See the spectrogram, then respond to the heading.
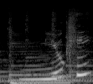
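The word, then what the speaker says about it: gnocchi: and then we have new key when the G is silent and there's an invisible why in the pronunciation there is awesome okay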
